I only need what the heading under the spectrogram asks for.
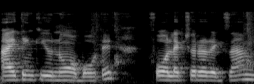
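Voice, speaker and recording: Against a quiet background, a woman with a Tamil accent speaks in a medium pitch with a bright, sharp tone. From Tamil Nadu, India. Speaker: English teacher. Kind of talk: casual conversation. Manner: halting.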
